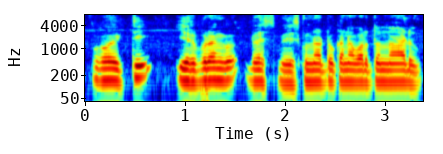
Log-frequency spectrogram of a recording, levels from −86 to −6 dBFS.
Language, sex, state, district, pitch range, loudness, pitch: Telugu, male, Telangana, Mahabubabad, 135-150 Hz, -17 LUFS, 140 Hz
